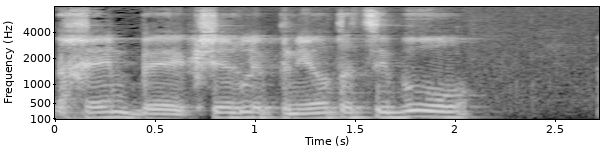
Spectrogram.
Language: Hebrew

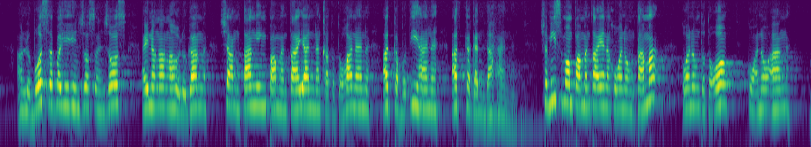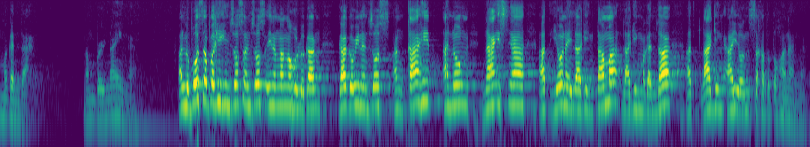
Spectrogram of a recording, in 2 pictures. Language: Filipino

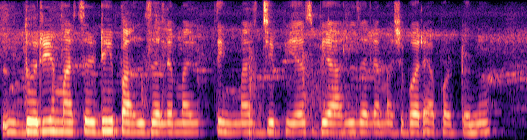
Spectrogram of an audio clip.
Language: Konkani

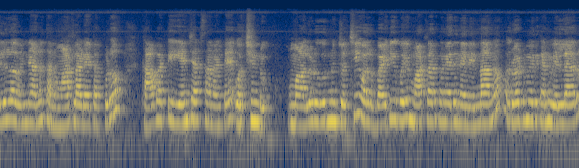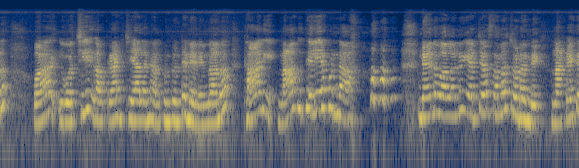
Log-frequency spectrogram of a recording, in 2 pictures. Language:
Indonesian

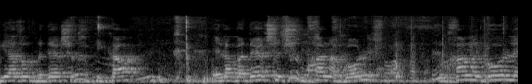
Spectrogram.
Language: Hebrew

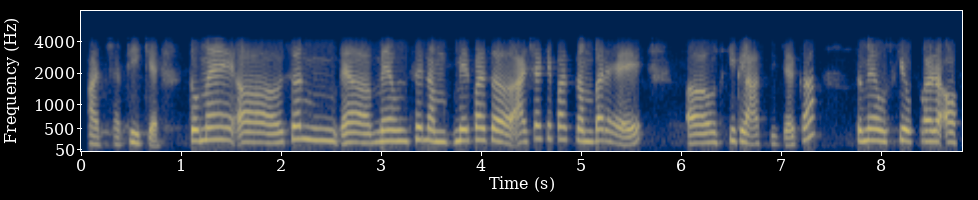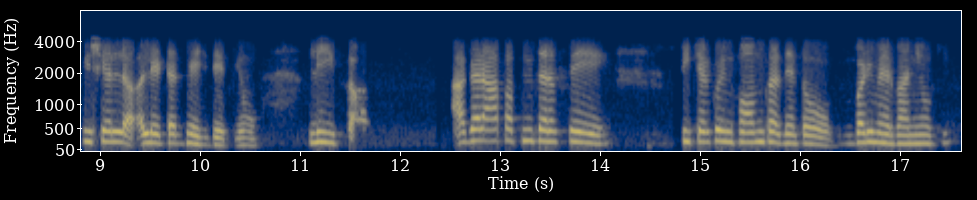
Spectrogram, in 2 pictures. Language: Urdu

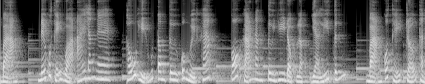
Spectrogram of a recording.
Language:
Vietnamese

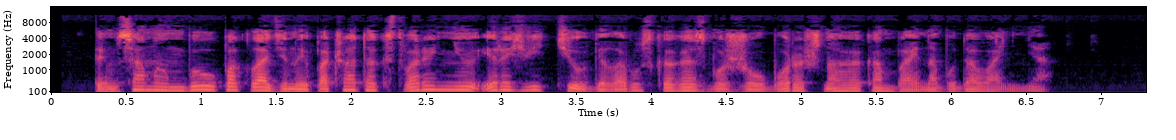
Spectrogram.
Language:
Belarusian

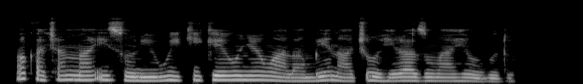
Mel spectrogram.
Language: Igbo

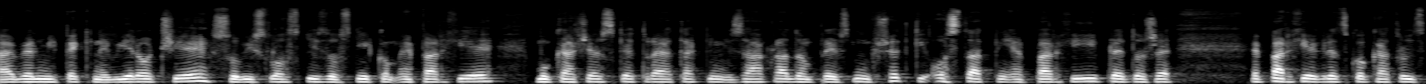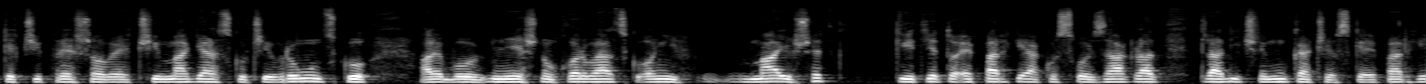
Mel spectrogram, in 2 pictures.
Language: Slovak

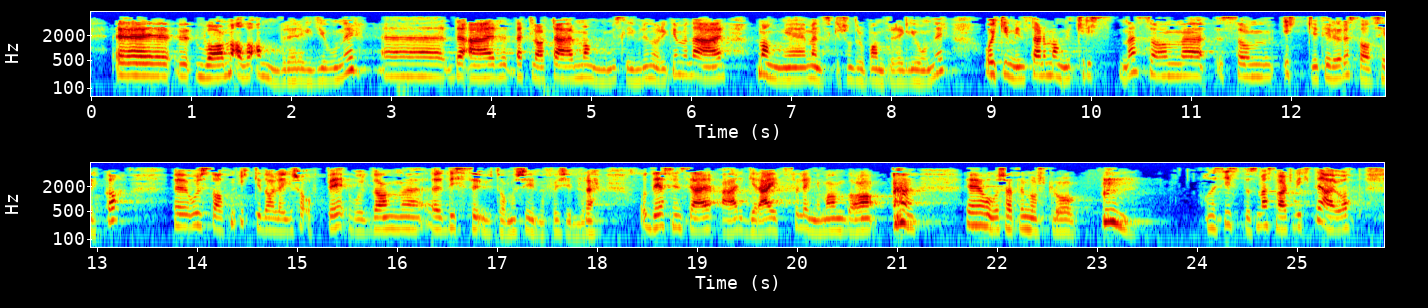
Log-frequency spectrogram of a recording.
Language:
Norwegian Bokmål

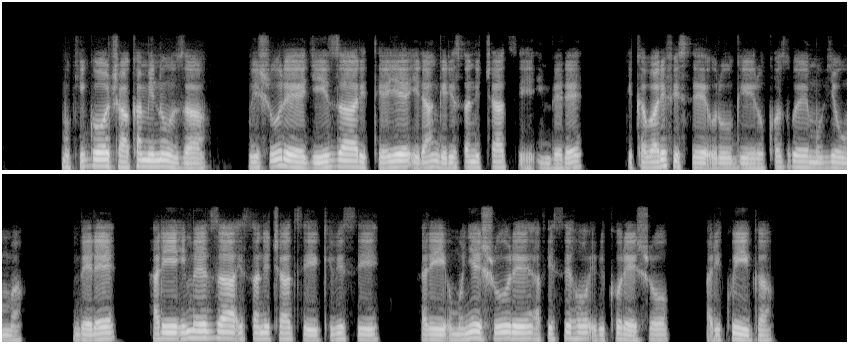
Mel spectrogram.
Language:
Rundi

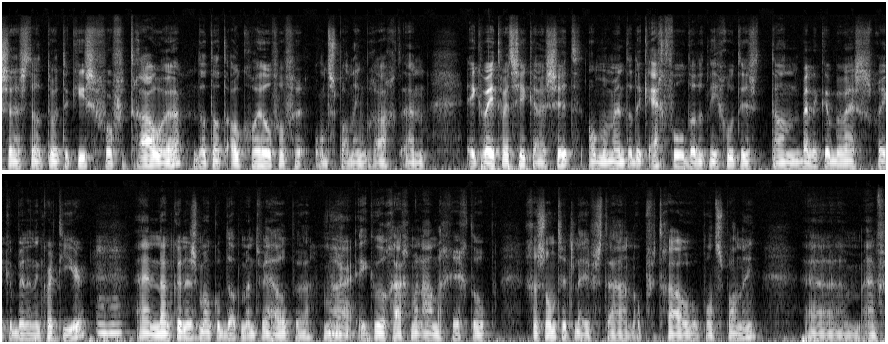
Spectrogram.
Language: Dutch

